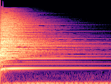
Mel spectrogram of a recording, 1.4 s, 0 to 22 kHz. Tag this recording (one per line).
xiaoluo-instrument
qmul
percussion
china
chinese
gong
icassp2014-dataset
beijing-opera
peking-opera
idiophone
chinese-traditional
compmusic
